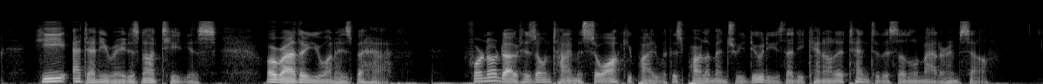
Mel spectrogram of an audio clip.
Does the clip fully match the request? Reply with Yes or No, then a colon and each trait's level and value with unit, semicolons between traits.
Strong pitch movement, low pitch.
No: average, 4.0 semitones; very low, 90 Hz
